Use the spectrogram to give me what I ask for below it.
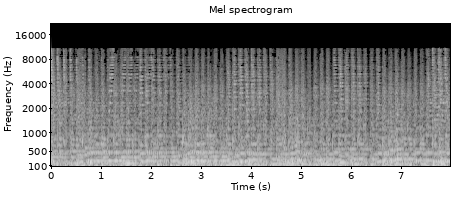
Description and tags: short loops 13 02 2015 2
made in ableton live 9 lite
- vst plugins : Alchemy
you may also alter/reverse/adjust whatever in any editor
please leave the tag intact
gameloop game music loop games techno house sound
games, house, gameloop, loop, music, techno, sound, game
